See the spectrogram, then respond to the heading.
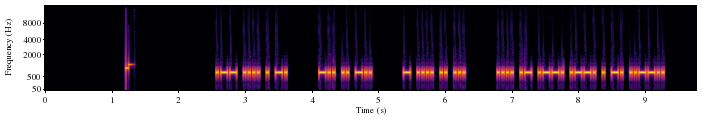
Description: Morse code, heard as a keyed tone, about 34 wpm, 700 Hz. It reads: WHEN DID THIS HAPPEN?
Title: 2x Word-Spacing - Sentences from Top 400 Words - 35wpm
